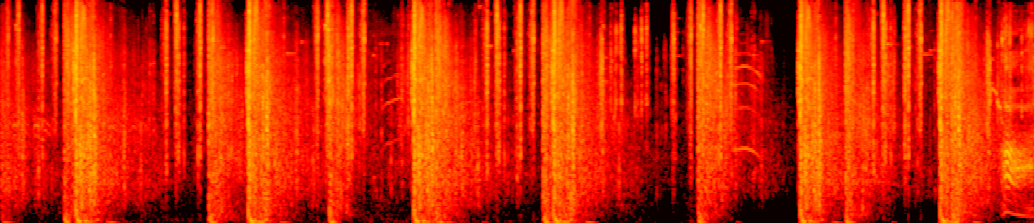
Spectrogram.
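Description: Rapid bursts of gunfire in Red Dead Redemption crack out in clustered volleys, loud and close, separated by short pauses, with echoing tails between salvos.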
